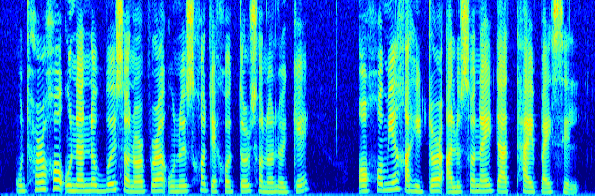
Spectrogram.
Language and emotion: Assamese, neutral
